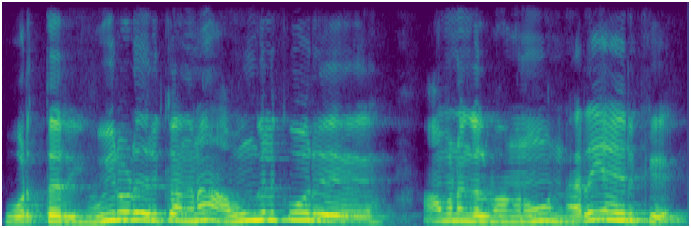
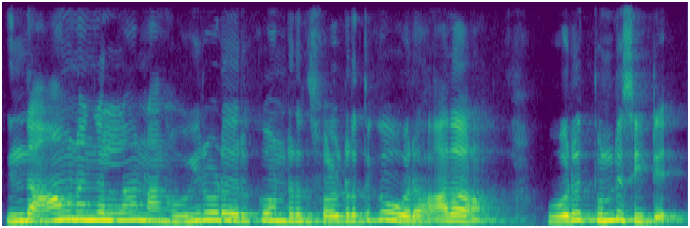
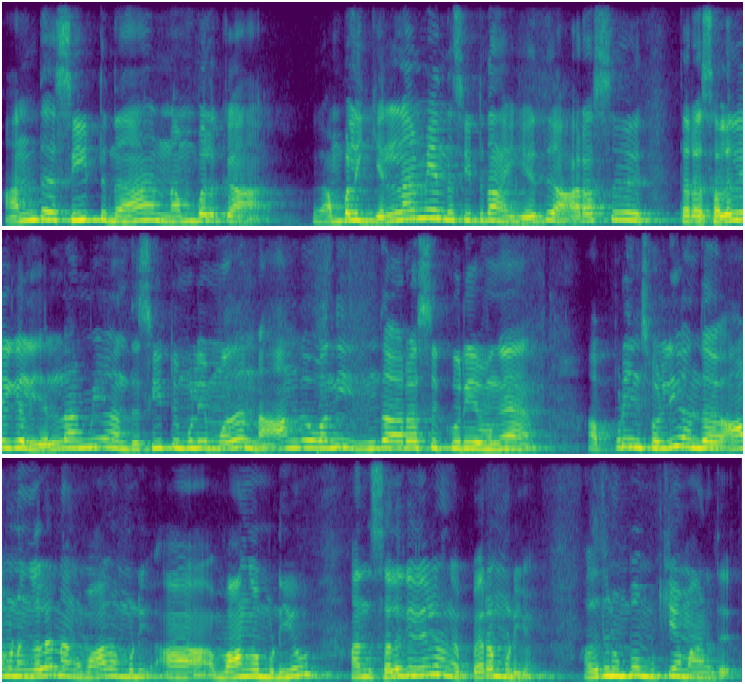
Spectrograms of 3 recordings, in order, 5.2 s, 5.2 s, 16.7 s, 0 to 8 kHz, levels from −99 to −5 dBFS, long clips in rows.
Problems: none marked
